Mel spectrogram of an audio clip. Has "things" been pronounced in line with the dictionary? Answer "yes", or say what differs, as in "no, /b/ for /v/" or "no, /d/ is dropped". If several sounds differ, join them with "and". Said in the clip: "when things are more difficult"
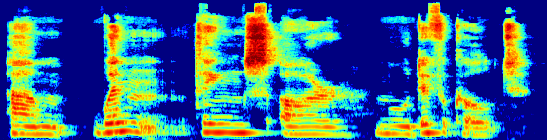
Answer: yes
